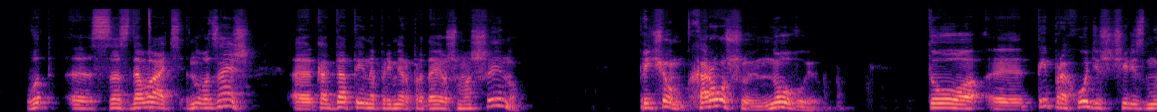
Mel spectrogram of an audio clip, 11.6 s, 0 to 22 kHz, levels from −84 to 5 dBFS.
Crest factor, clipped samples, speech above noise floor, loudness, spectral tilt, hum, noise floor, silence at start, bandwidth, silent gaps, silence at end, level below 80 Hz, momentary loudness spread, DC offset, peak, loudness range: 18 dB; under 0.1%; 60 dB; -22 LUFS; -6 dB/octave; none; -81 dBFS; 0.25 s; 16 kHz; none; 0 s; -62 dBFS; 10 LU; under 0.1%; -4 dBFS; 3 LU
